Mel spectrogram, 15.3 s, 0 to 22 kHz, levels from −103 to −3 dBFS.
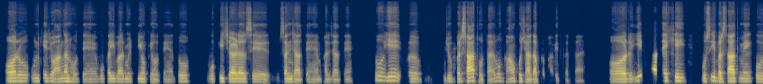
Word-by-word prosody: और 145 +1 +6
उनके 145 0 -4
जो 145 0 -4
आँगन 140 +3 +2
होते 120 -2 -10
हैं, 125 0 -12
वो 130 +2 -14
कई 135 0 0
बार 130 -1 -2
मिट्टियों 130 +1 -5
के 125 - -16
होते 115 0 -10
हैं, 120 0 -16
तो 140 +2 -6 0.4
वो 135 - -8
कीचड़ 135 -1 +4
से 125 -3 -6 0.2
सन 130 -1 0
जाते 115 -1 -4
हैं, 115 -1 -12
भर 115 +1 -12
जाते 110 0 -11
हैं। 115 +2 -14 0.5
तो 195 -1 -3
ये 180 0 +1 0.2
अ, 135 -2 -4 0.5
जो 135 -1 -8
बरसात 155 +5 +7
होता 110 -2 -8
है, - - -6
वो 165 +2 -8
गाँव 140 0 -4
को 145 - -1
ज़्यादा 110 -5 0
प्रभावित - - -23
करता - - -24
है। - - -27 0.5
और 125 +1 +3
ये 180 +9 -1 0.2
बात 355 - +7
है 175 - +2
कि 160 -2 +2 0.4
उसी 170 +5 0
बरसात 140 -1 +6
में 140 0 -3
कोई 130 -2 -3
135 Hz, 180 wpm, -23 LUFS, 125-145 Hz, 0.5 s, बरसात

